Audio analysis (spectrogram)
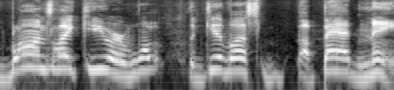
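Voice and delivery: put-on, high-pitched, furious, angry shrieking scream. Telling a joke, acting out an angry blonde by the road, imitating someone screaming. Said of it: "She screams out there".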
